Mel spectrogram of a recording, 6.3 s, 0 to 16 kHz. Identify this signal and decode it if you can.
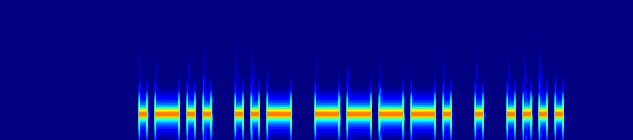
Morse code, heard as a keyed tone, about 15 wpm, 700 Hz. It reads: LU9EH
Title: DXCC-100 Call Signs - 5 Characters - Repeated 3x - 15wpm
